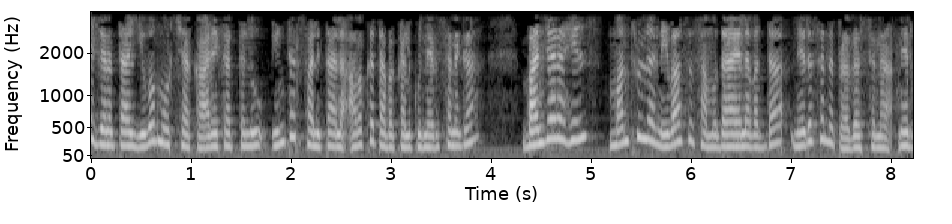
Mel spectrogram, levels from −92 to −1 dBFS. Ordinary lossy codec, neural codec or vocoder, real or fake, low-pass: MP3, 24 kbps; none; real; 3.6 kHz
